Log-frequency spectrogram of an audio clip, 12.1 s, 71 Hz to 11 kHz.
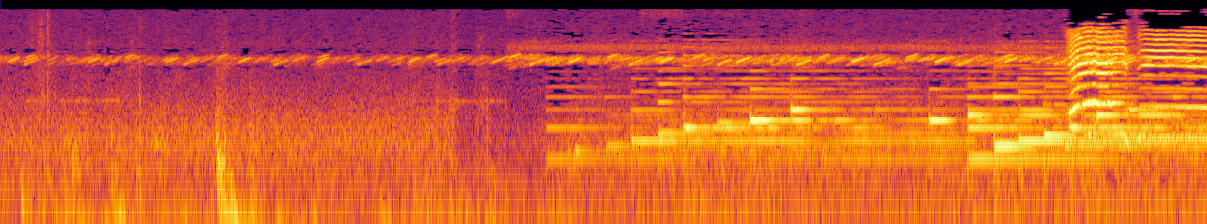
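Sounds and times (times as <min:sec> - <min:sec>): crickets chirping: 0:00.0 - 0:12.0
soft thump: 0:02.2 - 0:02.6
music: 0:05.5 - 0:12.0.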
